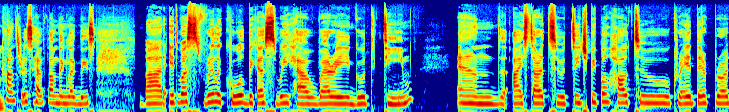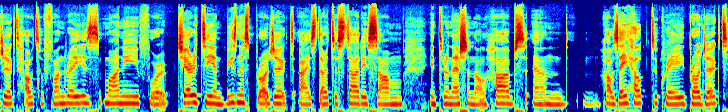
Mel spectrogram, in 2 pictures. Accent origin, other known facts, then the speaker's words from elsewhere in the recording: Kalyta, Kyiv Oblast, Ukraine; English is a second language; moved away as an adult; now in Romania; I was born near the Kiev. It's small town. Uh, name of this town, it's Kalita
